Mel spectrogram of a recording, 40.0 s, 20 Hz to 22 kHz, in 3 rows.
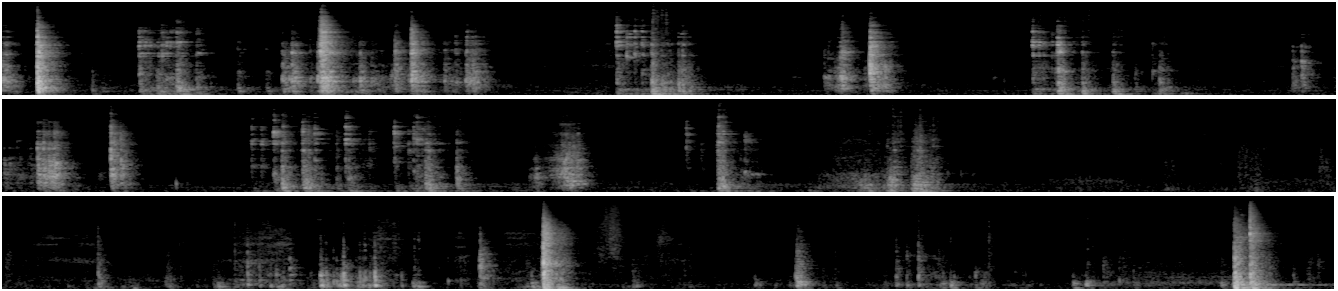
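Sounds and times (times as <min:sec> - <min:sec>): dishes clattering in dishwasher racks: 0:01.4 - 0:04.9, 0:15.8 - 0:18.1, 0:20.2 - 0:21.0, 0:32.0 - 0:32.4.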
